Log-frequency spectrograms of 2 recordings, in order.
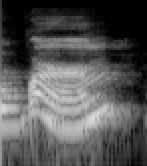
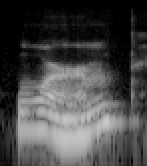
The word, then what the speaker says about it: worm: So frustrating, the spelling here, because worm has the letters OR, but the sound ER. Warm has the letters AR, but the sound OR. So no wonder they're tough. So worm, if I think about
